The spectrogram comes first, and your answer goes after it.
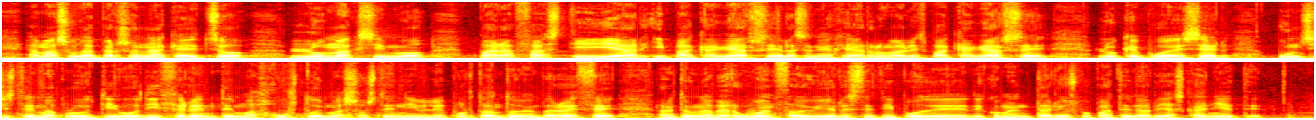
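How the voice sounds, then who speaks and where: This man talks very fast in a fairly low, dark, mellow voice with a slight non-native accent. His pitch varies an ordinary amount, and the recording is very clean over a silent background. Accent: near-native Spanish, hardly noticeable. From France. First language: French (speaking Spanish). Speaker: political candidate. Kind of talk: TV interview.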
